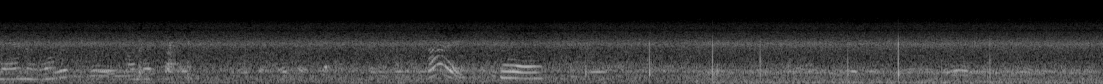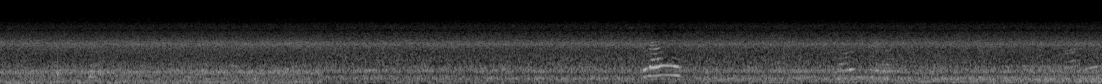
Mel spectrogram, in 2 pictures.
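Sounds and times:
faint distant voices: 0.0s - 22.0s
cabin air system hiss: 6.3s - 17.4s.

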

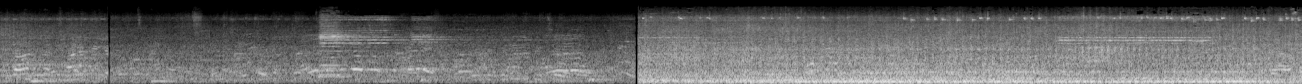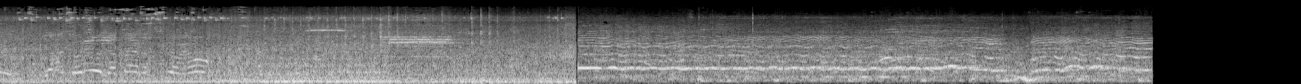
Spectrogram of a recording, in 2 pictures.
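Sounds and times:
road noise: 0.0s - 24.5s
vehicle horns tooting: 3.1s - 4.6s, 6.4s - 19.4s
auto-rickshaw engine drone: 6.3s - 19.0s
singing with music: 18.8s - 24.6s.

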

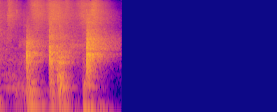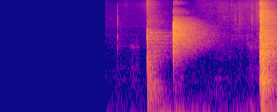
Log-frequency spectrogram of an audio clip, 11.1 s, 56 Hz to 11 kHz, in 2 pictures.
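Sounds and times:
snooker balls clacking: 8.5s - 9.7s.

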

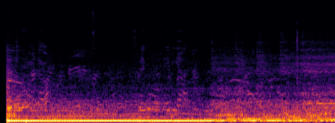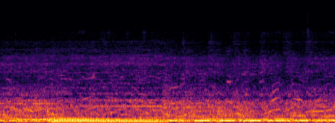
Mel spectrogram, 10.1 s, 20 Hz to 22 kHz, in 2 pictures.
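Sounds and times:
amplifier low drone: 0.1s - 10.0s
people's voices: 0.1s - 10.0s
rock band playing: 3.0s - 10.0s.

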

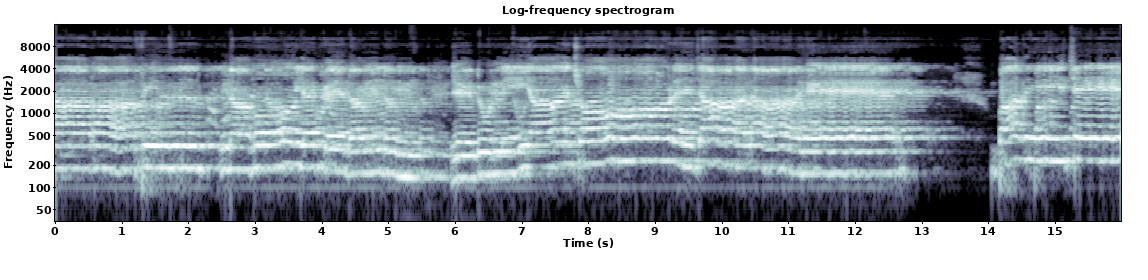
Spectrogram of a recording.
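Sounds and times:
man singing into a microphone: 0.0s - 16.0s.

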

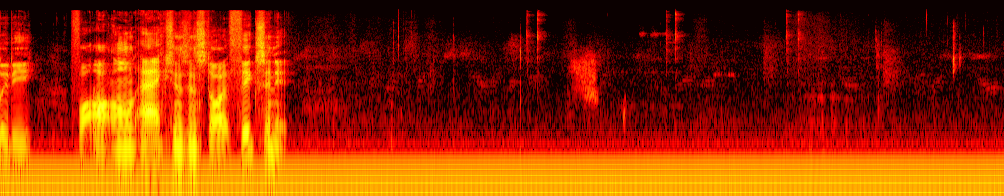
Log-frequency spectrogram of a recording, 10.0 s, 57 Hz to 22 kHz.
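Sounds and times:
steady low hum: 0.0s - 10.0s
faint clicks: 5.2s - 5.5s, 6.2s - 6.9s, 7.7s - 8.1s.

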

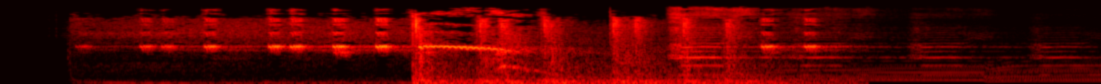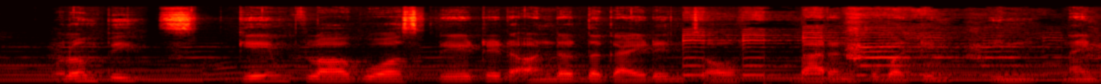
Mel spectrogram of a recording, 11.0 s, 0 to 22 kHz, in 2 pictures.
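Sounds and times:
high whistling tone: 0.3s - 2.8s, 3.4s - 4.4s.

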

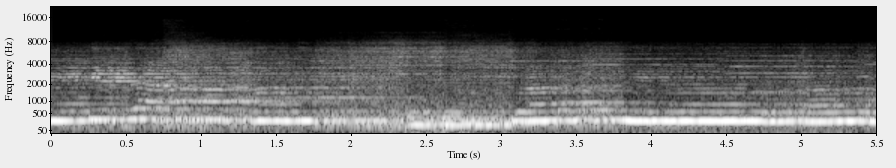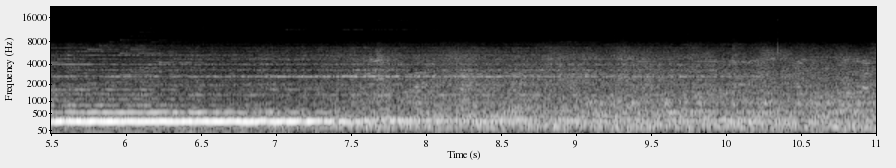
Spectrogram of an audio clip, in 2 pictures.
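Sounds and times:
karaoke backing music: 0.0s - 11.0s.

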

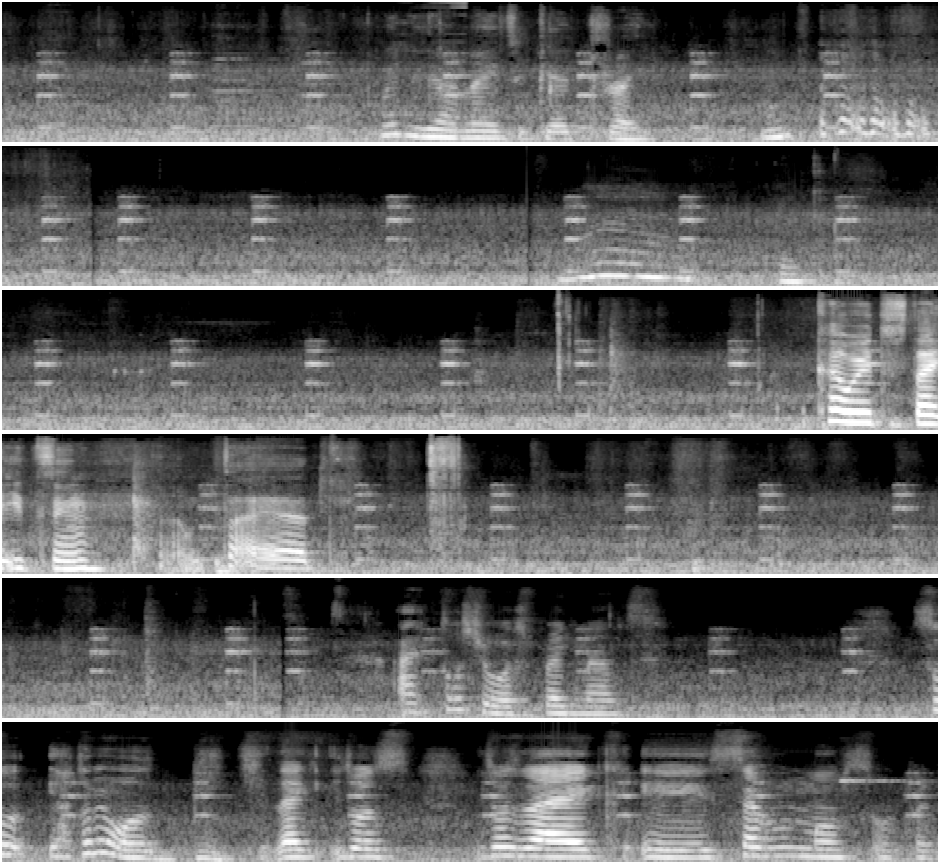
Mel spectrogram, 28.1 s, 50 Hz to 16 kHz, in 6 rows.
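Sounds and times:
low steady hum: 0.0s - 28.0s
medical device alarm beeping: 0.1s - 6.8s, 7.5s - 28.0s.

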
